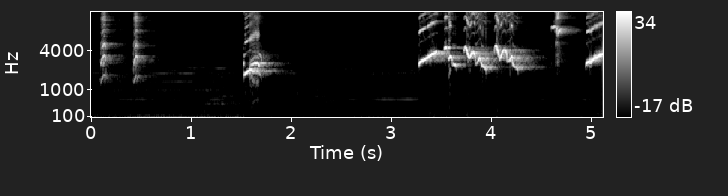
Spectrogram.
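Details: Singing Orange-headed thrush, its song meant to goad other thrushes into responding: two soft chips, a buzzy slurred phrase, silence, then a rapid, loud jumble of rising, twittering notes ending in a sharp upslur.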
